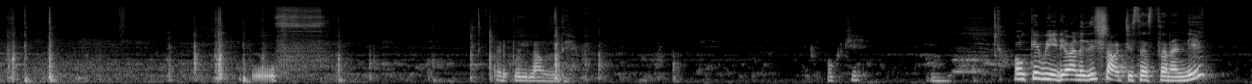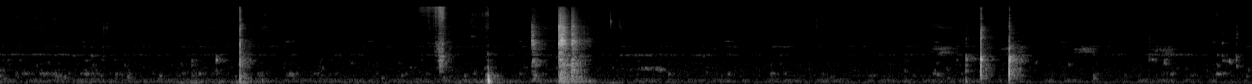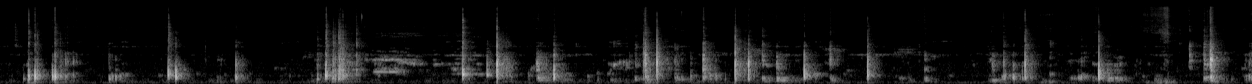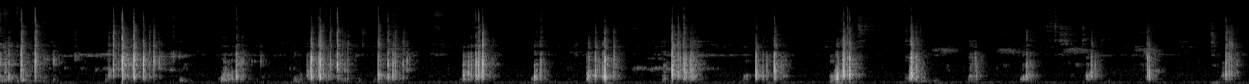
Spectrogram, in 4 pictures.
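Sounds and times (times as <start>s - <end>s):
crunchy sweet being chewed: 37.5s - 45.3s.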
